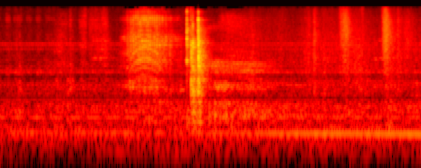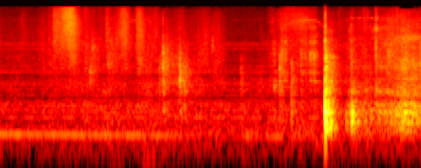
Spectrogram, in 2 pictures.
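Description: Hands handling hard plastic model parts on a wooden workbench: rustling, light clicks and taps, with a pencil being set down, then a sharp knock near the end as the fuselage fairing is grasped. A faint steady low hum runs underneath.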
